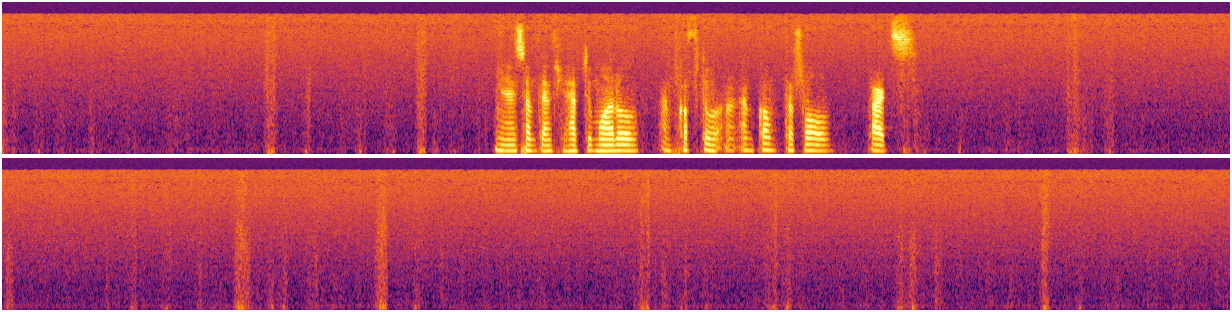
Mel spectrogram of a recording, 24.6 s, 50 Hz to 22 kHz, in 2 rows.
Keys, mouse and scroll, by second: 0.3 KP_3, 4.0 z, 4.7 middle click, 4.8-5.5 drag, 4.8 z, 5.3 f, 6.2 click, 6.9-7.7 middle drag, 7.7 KP_3, 7.8 z, 8.2 click, 8.4 z, 9.7 click, 9.8 right click, 10.0 h, 10.8 click, 11.3 middle click, 11.4 click, 12.0-15.6 middle drag, 15.6-17.9 typing, 17.0 click, 17.4-17.9 drag, 18.0 click, 18.4-18.8 drag, 19.1 g, 19.3-21.4 drag, 20.8 KP_3, 21.5-23.0 drag, 23.0 KP_3, 23.6-24.5 drag.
